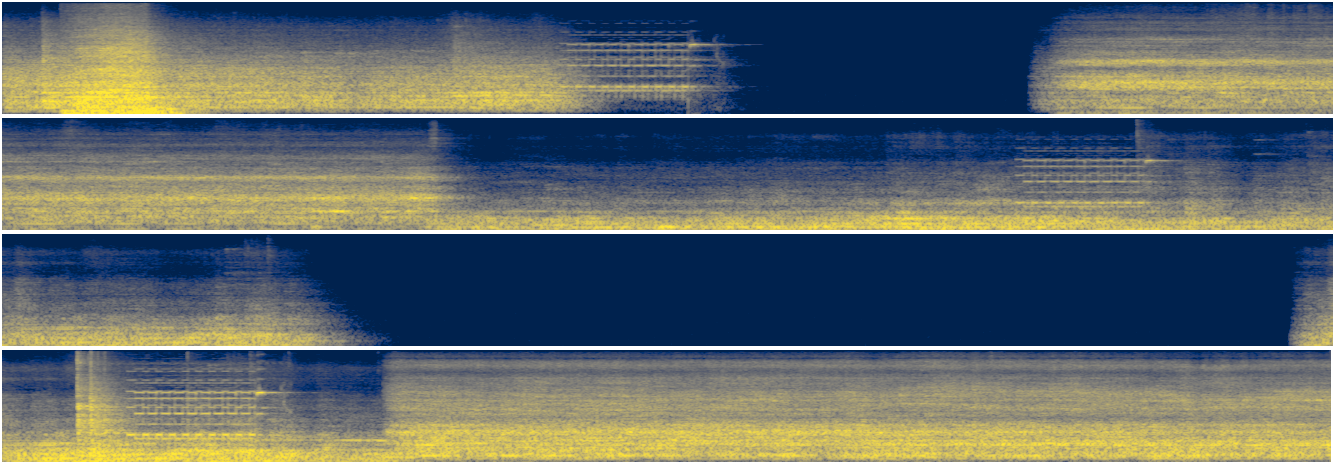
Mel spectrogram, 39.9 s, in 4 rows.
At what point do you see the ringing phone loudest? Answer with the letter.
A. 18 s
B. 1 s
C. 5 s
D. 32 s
D.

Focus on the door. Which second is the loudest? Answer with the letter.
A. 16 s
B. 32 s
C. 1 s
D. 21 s
C.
